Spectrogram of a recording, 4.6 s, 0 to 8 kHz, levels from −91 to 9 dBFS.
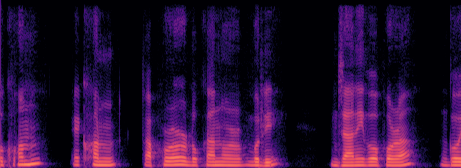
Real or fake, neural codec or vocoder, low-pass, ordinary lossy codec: fake; codec, 16 kHz, 0.8 kbps, ZipCodec; none; none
